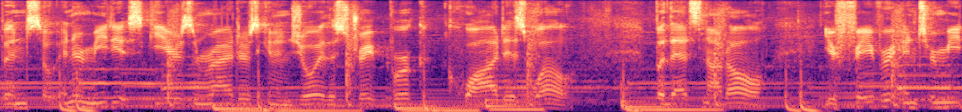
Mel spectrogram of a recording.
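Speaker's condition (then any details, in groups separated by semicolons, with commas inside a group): No condition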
